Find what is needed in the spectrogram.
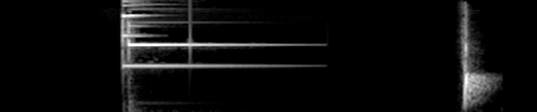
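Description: Logo-animation sound effects: a bright bell-like ding about a second in that rings out and fades over about a second, then a short pop near the end.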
